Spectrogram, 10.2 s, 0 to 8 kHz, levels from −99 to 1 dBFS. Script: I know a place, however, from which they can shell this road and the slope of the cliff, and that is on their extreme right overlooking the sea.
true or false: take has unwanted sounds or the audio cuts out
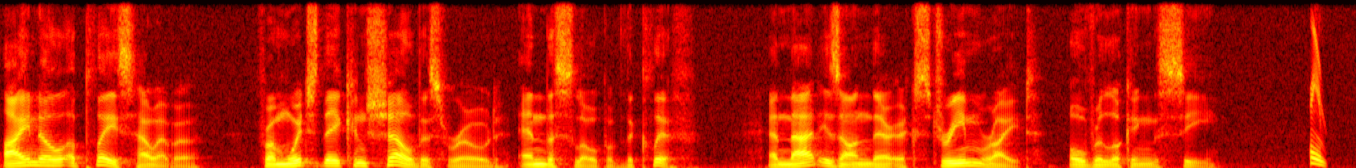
true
